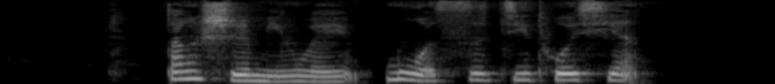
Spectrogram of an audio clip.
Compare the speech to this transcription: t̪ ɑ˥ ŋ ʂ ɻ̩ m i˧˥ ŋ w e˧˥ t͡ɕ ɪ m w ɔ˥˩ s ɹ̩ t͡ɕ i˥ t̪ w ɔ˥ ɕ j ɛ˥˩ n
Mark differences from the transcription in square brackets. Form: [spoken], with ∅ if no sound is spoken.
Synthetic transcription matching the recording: t̪ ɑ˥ ŋ ʂ ɻ̩ m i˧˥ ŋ w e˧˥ [∅] ɪ m w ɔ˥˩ s ɹ̩ t͡ɕ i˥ [t̪ʰ] w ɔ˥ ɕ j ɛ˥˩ n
